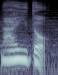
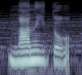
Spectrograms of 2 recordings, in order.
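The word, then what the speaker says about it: 難易度: You have to make the last n of none sound more subtle almost as if there were no n like naido. The reason is that if we would pronounce it hard like nanido, it could be mistaken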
